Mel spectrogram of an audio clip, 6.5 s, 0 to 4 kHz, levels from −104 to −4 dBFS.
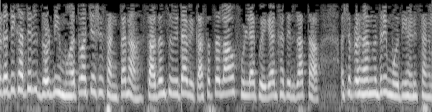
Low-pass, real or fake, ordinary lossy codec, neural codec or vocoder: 3.6 kHz; real; none; none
